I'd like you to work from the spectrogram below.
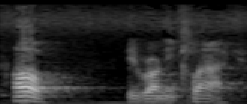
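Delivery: imitating Tana. Tana answering the luncheon question, slow and offhand. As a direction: drop into Tana's laid-back answer.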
